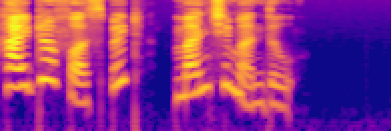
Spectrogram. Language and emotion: Telugu, neutral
